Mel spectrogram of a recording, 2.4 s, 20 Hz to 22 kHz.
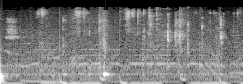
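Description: Faint, scattered metallic clicks and clinks as a small coil spring is dropped into the hinge bore of an AR-15 folding stock adapter and the parts are handled.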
